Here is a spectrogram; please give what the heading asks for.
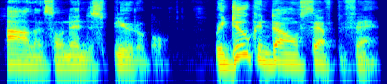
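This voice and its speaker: Husky male commentator reading news. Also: mid-range voice, lively intonation, fairly bright tone, no room sound, studio quality. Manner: measured, reads with commentary. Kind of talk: reading a news report aloud.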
